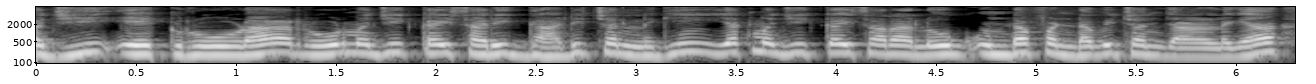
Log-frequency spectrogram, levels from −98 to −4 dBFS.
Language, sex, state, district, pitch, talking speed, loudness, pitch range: Hindi, male, Uttarakhand, Uttarkashi, 195 Hz, 240 wpm, -25 LUFS, 185-215 Hz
